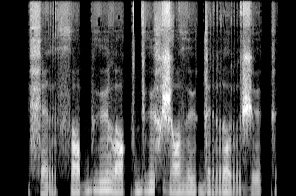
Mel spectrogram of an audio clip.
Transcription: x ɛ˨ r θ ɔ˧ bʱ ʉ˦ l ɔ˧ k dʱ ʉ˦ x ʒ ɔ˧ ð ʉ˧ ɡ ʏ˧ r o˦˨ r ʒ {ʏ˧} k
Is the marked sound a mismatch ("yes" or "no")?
yes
